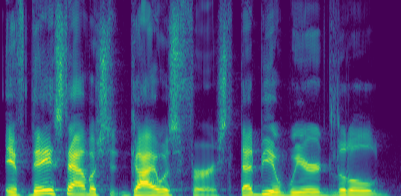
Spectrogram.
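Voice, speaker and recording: A man's voice: a little high, brisk, a bit bright. A man co-hosting a podcast, explaining his opinions in casual, opinionated talk about superhero films. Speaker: podcast co-host.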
